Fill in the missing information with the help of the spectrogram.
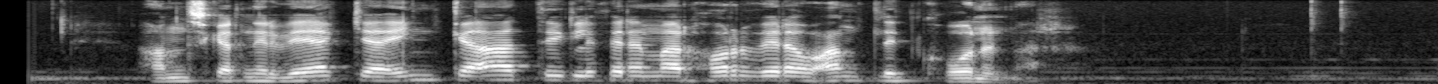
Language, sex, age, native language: Icelandic, male, 20-29, Icelandic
